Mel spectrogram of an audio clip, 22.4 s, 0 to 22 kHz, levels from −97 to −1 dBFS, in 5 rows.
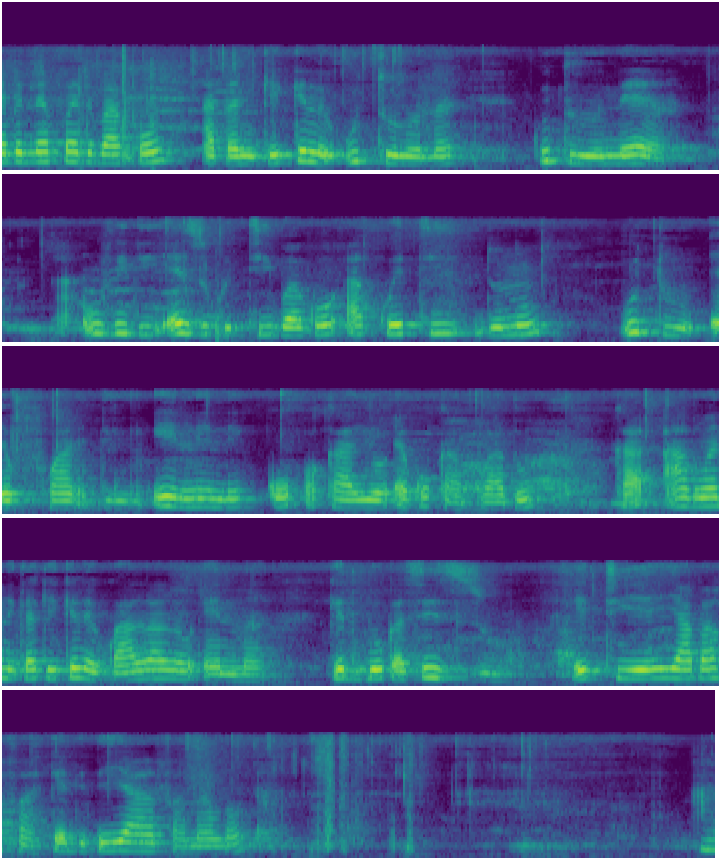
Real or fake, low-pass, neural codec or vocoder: real; 7.2 kHz; none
